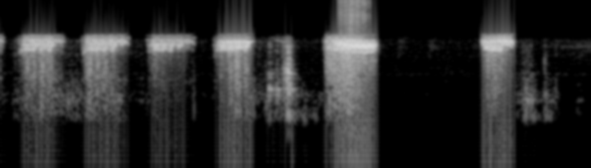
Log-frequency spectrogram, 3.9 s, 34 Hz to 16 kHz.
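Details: Fed in a nest box on day 23, common starling nestlings beg in quick grating bursts. A single louder, broader screech follows before a pause and one last call.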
